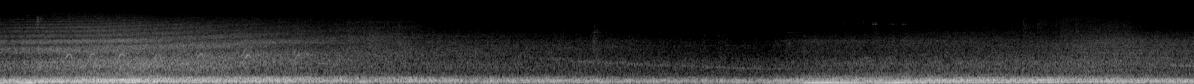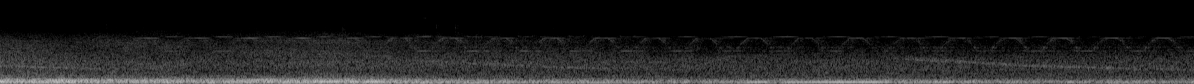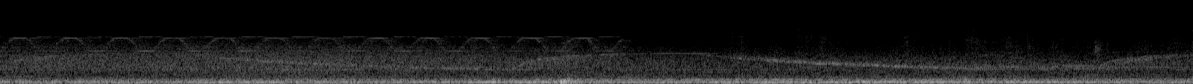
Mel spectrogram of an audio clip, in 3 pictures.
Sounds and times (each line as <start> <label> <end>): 0.0 Sirens 35.8
31.1 Footsteps 35.8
